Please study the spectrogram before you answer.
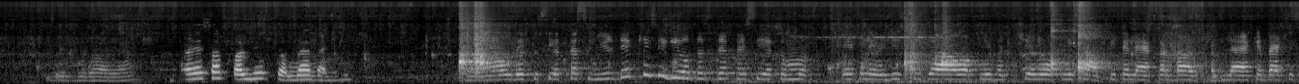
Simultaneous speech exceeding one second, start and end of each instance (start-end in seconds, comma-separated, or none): none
